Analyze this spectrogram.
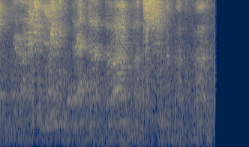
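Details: Egyptian fruit bats giving shrill, high-pitched squeaking chatter in quick irregular bursts, several sharp peaks rising above a steady hiss, then stopping abruptly into silence near the end.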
